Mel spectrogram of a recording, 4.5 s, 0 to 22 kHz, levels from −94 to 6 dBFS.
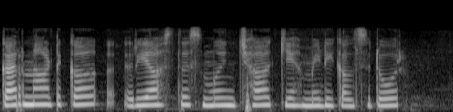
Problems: constant background noise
